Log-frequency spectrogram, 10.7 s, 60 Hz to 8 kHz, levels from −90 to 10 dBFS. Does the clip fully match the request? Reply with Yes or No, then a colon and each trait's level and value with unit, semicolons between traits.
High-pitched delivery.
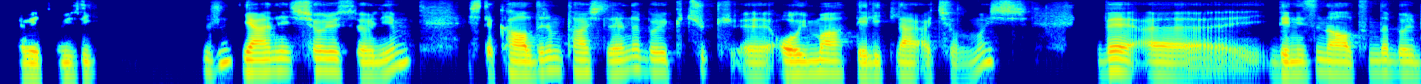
No: low, 115 Hz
